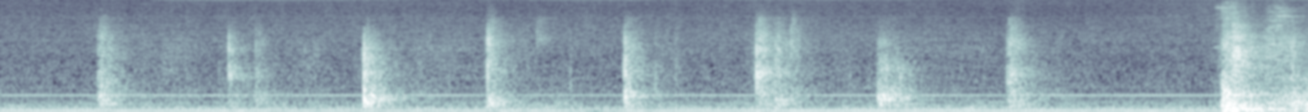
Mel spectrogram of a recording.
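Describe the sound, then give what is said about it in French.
Keys in the lock, then a door opening: a run of sharp, evenly spaced clicks and rattles ends in a louder, fuller burst as the door swings. All of it plays over a steady low hum, with no voices. “La porte s'est ouverte.”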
